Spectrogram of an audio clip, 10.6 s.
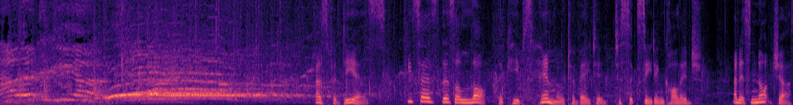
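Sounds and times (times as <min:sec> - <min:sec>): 
families cheering at graduation ceremony: 0:00.0 - 0:09.7
speech: 0:04.2 - 0:10.5.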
